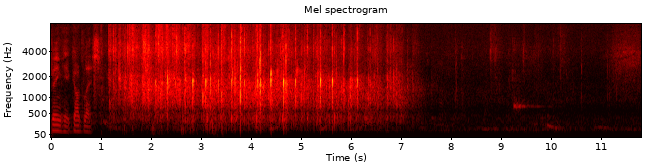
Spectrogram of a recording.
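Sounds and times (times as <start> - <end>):
speech: 0.0 - 1.2
crowd applauding: 1.1 - 7.5.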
